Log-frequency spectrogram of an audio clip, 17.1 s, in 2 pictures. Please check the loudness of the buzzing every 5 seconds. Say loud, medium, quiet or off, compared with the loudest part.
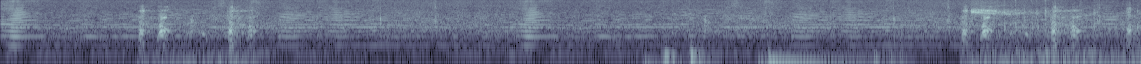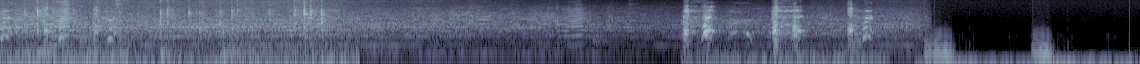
loud, loud, medium, medium.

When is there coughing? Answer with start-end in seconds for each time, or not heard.
1.0-1.9, 7.2-9.4, 13.7-15.2.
